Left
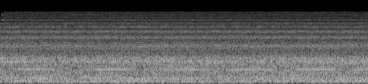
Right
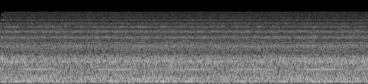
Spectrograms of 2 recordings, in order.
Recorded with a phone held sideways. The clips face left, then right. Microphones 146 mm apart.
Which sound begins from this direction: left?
A fan, at 0.0 s.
